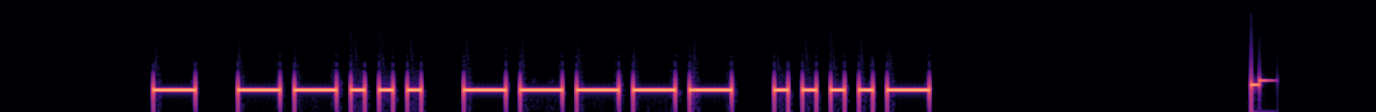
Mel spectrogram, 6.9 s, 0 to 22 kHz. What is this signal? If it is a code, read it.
Morse code, heard as a keyed tone, about 17 wpm, 700 Hz. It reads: T704
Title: Numbers - Contest Style - 4-Digit 17wpm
